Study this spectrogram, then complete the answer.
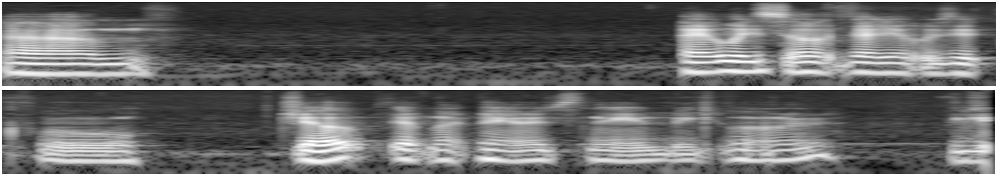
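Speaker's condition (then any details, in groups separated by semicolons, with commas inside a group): Spinal muscular atrophy; neuromuscular disability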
